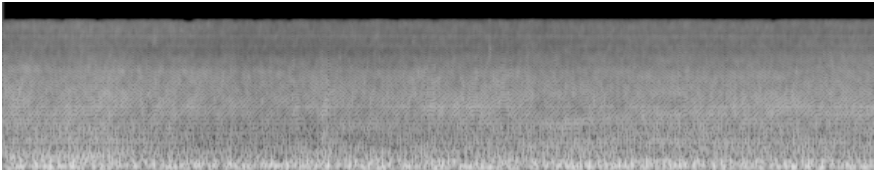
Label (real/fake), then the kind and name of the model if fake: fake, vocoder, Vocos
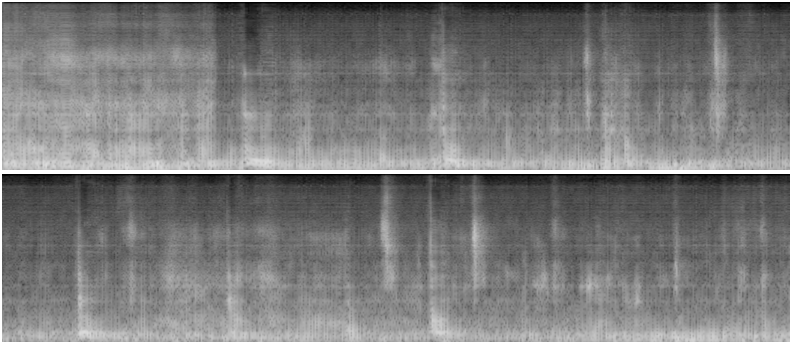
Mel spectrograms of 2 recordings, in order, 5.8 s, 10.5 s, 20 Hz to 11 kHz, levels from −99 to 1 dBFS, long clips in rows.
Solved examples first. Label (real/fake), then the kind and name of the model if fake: fake, vocoder, Vocos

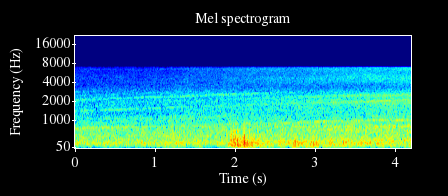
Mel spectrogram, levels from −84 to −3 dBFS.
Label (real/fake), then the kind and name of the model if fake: real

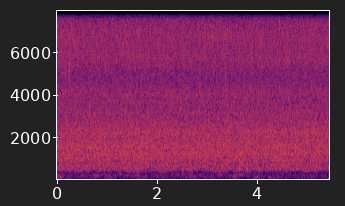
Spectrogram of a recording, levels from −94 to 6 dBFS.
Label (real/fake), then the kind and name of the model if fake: fake, vocoder, Vocos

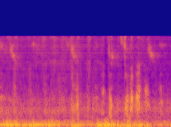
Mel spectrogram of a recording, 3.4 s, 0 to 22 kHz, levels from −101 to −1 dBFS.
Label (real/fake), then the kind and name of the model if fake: fake, vocoder, Vocos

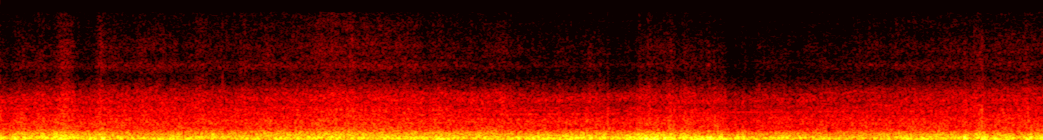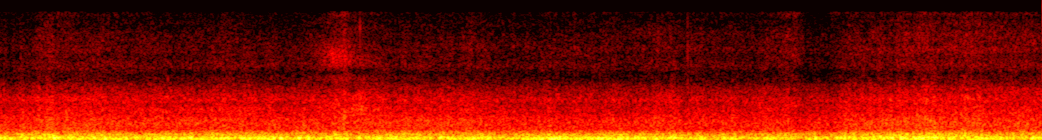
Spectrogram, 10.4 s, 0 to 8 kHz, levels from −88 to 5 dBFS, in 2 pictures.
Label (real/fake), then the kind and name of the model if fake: real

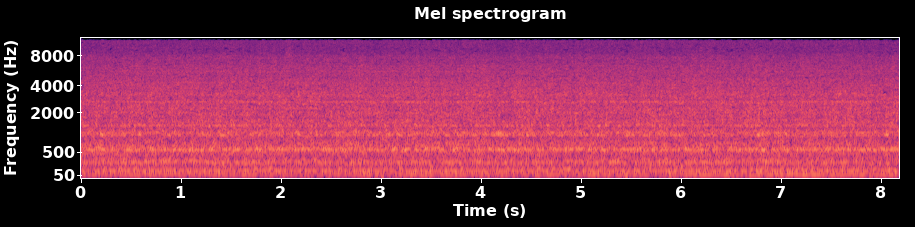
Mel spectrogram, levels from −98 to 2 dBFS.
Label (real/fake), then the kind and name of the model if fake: fake, vocoder, Vocos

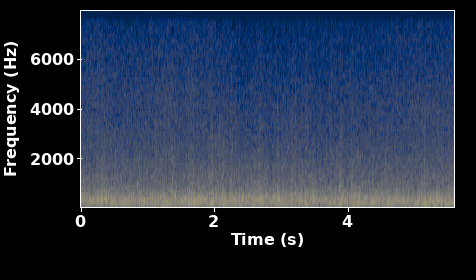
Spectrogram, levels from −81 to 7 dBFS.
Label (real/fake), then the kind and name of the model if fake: fake, vocoder, Vocos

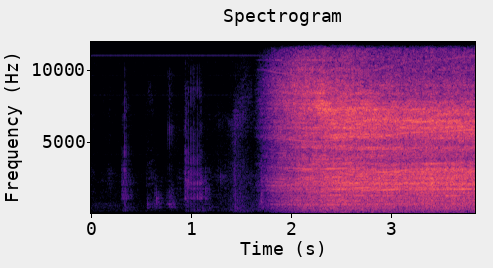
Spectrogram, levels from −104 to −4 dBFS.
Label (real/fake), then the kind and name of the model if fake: real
